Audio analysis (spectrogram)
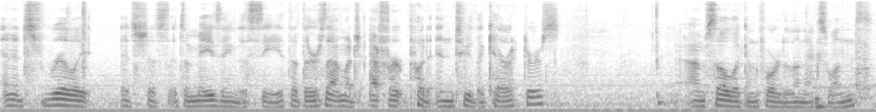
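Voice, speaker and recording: A man's voice: lowish voice, normal speed, noisy background. A young man giving casual, enthusiastic reaction commentary as a video host. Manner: enthusiastic, repetitive praise. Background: faint music.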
